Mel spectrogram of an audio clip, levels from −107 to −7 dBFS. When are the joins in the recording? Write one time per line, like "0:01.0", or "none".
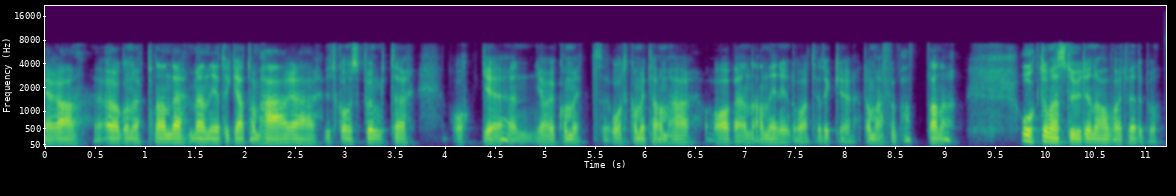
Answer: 0:02.8

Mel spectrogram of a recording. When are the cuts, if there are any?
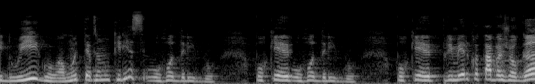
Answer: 0:00.9
0:01.4
0:02.9

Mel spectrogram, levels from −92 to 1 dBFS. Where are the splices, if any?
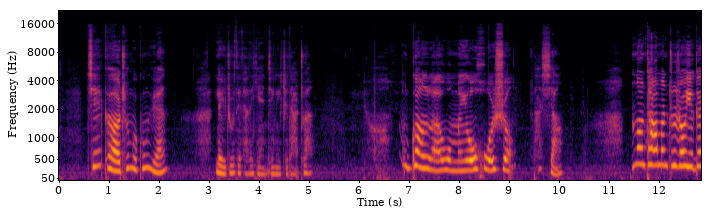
0:09.3

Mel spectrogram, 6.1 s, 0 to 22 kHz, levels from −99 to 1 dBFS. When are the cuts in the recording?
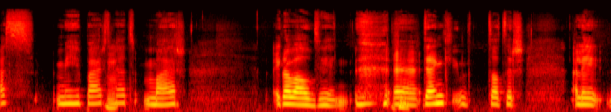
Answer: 0:02.8
0:03.1
0:04.2
0:04.7

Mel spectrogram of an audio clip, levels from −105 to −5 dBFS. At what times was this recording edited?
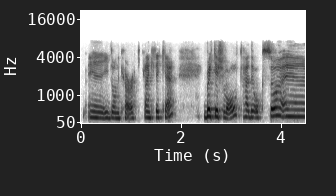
0:01.2

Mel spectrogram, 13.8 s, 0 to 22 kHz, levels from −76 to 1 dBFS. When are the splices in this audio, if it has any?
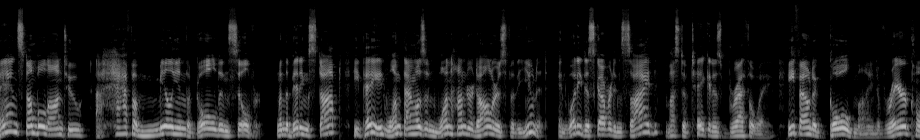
0:02.8
0:04.0
0:05.2
0:08.3
0:11.7

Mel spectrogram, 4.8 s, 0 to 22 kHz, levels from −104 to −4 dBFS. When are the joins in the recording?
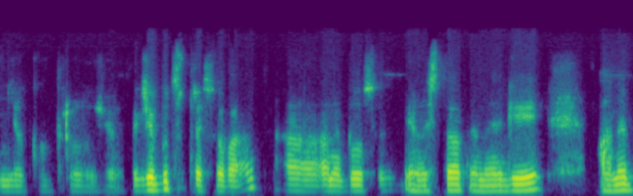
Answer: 0:01.3

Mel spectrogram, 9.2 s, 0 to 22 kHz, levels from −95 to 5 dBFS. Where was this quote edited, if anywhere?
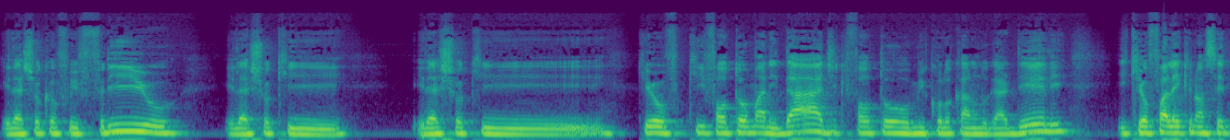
none

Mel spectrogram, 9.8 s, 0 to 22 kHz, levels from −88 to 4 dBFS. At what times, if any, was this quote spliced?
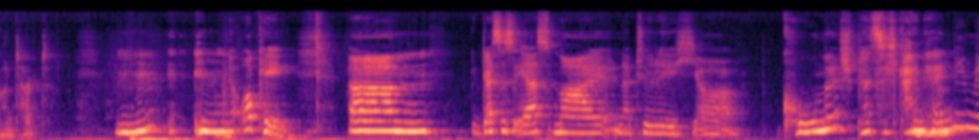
0:04.7
0:07.6

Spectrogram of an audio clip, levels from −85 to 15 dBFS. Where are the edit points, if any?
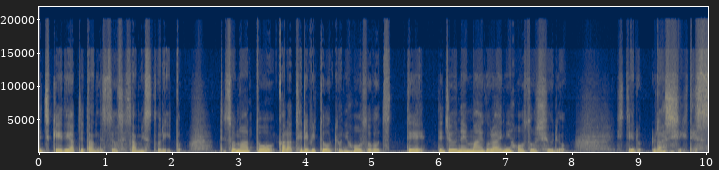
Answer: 0:03.5

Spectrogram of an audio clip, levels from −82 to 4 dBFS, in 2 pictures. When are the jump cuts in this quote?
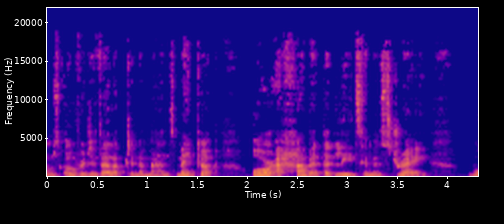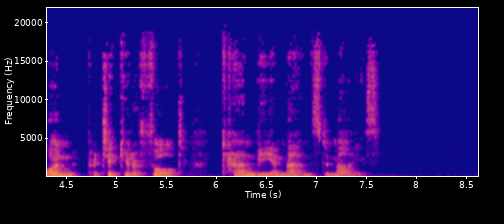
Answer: none

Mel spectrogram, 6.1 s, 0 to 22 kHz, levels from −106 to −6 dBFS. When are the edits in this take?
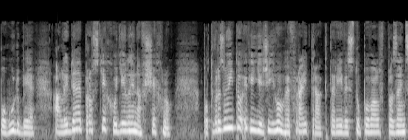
0:03.7

